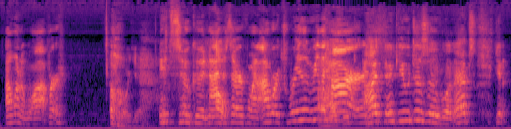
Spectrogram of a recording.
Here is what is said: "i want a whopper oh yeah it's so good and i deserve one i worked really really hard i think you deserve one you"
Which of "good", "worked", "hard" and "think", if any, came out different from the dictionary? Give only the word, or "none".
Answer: none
